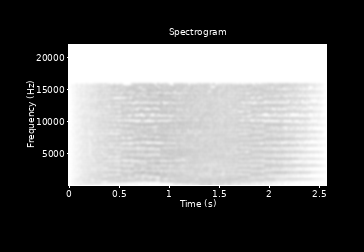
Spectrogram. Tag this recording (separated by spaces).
8bit arriving computer cool effect game kingdom loop melodic old original retro sample school sound tune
